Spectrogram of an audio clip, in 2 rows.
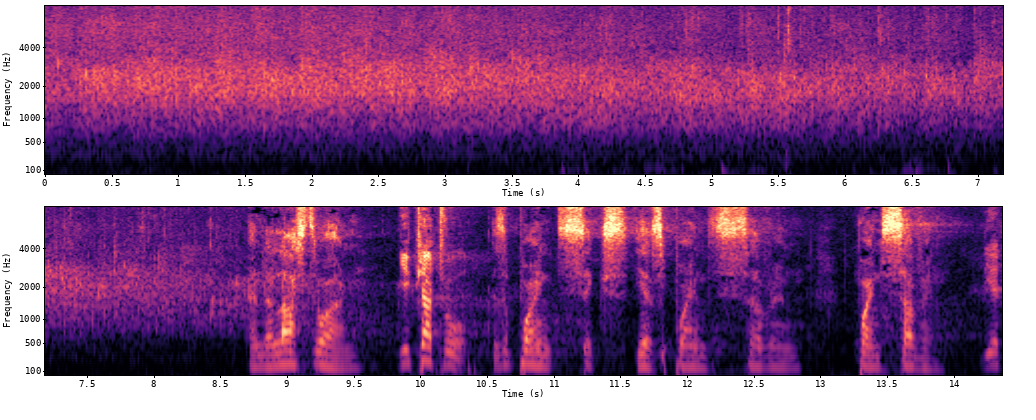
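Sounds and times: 
audience clapping: 0:00.0 - 0:09.6
speech: 0:08.7 - 0:14.3.

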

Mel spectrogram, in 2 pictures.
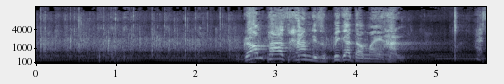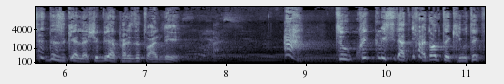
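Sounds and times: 
audience clapping: 0:00.0 - 0:04.7
speech: 0:02.6 - 0:04.7, 0:05.7 - 0:07.5, 0:09.4 - 0:11.2.

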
